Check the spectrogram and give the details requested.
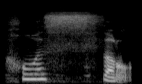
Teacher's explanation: Nah, saya pernah bilang kalau ro disukunkan, perhatikan yang sukun sebelum ro sifatnya. Sin itu tipis dan dia rokhowah. Tipiskan sambil ngalir. Khusr. Nah, ro-nya baru tebal.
